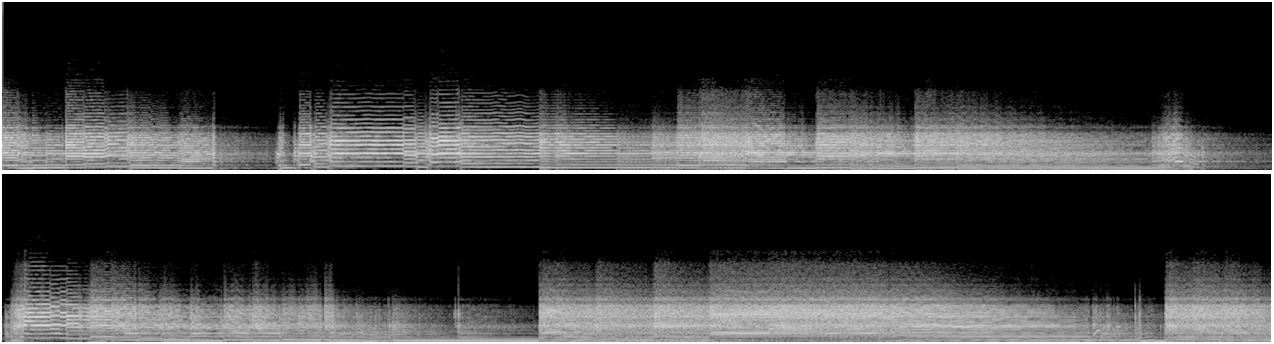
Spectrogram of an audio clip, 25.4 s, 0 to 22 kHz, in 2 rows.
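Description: Electric guitar through a Revv G3 distortion pedal with layered effects, playing chords and melodic lines continuously and loudly, with two brief pauses.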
